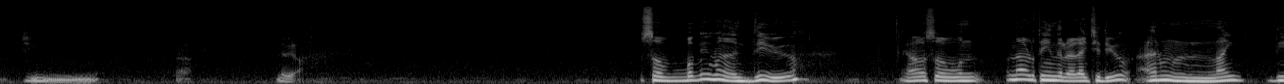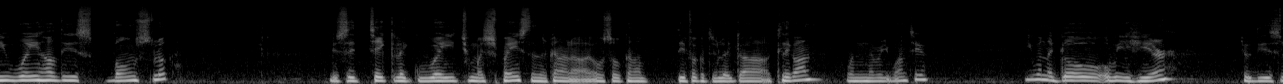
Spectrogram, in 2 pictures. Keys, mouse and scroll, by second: 1.7 alt+g, 2.9 middle click, 2.9 scroll down 1, 5.7 click, 7.5-7.9 scroll down 2, 7.9 middle click, 9.0-9.7 scroll up 4, 9.7 middle click, 11.9-12.3 scroll down 2, 12.3 middle click, 14.6 click, 15.3 click, 16.1 middle click, 22.8 click.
